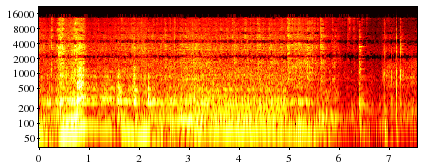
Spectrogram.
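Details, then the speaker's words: After repairing a glasspack muffler's broken baffle, which had rattled like a cowbell: the engine fires and revs cleanly with a deep, even exhaust note and no rattle; normal exhaust. "Little lie did I know that doesn't make much noise. It was the broken baffle. We have fixed that."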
